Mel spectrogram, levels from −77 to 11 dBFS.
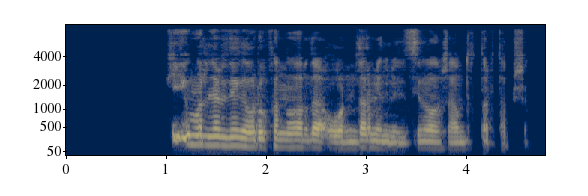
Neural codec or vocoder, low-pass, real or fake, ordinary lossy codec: codec, 16 kHz in and 24 kHz out, 2.2 kbps, FireRedTTS-2 codec; 7.2 kHz; fake; none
